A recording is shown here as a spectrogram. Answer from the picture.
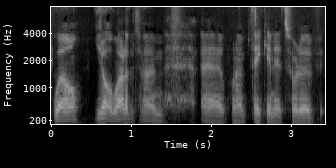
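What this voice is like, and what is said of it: Congested head-cold voice. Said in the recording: “I have a head cold”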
